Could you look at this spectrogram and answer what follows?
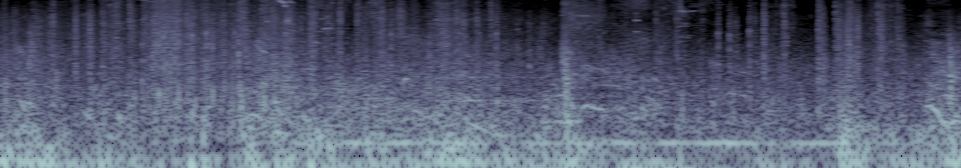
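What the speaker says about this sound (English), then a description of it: "They're all shooting at the Skeelan." Gunfire in the video game The First Descendant, a busy continuous crackle of shots and mechanical clatter from several weapons at once, fairly steady and moderately loud throughout.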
